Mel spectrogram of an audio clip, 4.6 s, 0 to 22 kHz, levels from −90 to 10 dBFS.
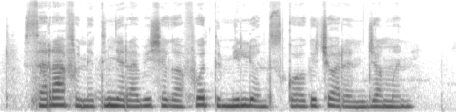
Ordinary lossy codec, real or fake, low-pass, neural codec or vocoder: none; fake; none; vocoder, 44.1 kHz, 128 mel bands every 256 samples, BigVGAN v2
